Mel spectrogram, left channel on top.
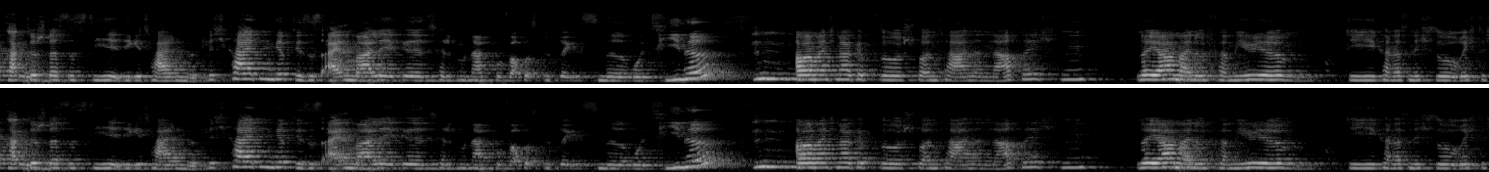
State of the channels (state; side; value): normal; both; correlation 0.76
